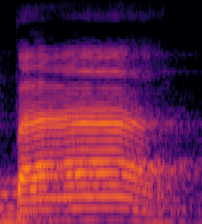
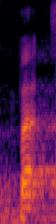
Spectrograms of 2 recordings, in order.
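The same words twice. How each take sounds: First: "ba" with the a held long; long vowel. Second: "ba" with a short, unstretched a; short vowel. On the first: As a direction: stretch "ba" out on one drawn-out vowel. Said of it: "si on a avec alif". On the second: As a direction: cut the a short in "ba". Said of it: "exemple, ba seulement". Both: Shown as a demonstration.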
